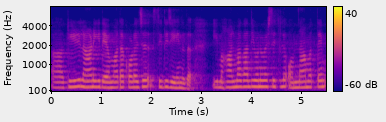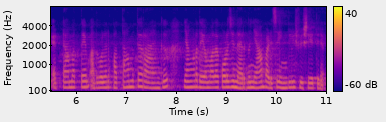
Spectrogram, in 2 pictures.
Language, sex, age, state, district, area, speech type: Malayalam, female, 18-30, Kerala, Kottayam, rural, spontaneous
